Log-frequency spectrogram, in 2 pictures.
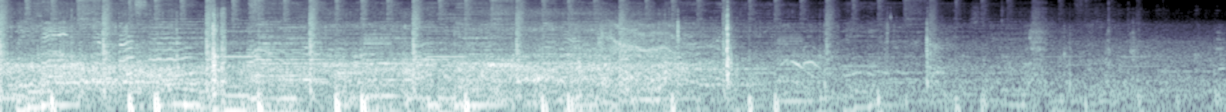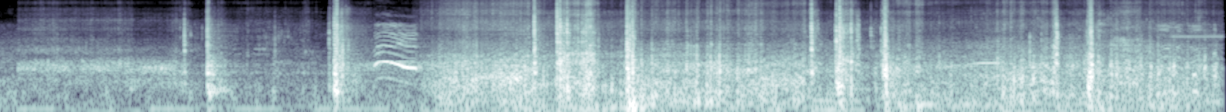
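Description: Skateboards rolling on stone paving, with sharp clacks of boards popping and landing, heard under music that fades out about ten seconds in. From there the rolling and the clacks are heard alone, with several loud sharp clacks in the last dozen seconds.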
